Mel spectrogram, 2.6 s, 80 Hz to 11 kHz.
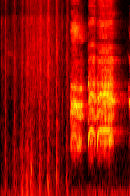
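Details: Red junglefowl crowing on the morning of 27 January 2021 during a decoy contest against a wild rival: soft rustles and clicks, then a loud harsh crow in two broken, rising-falling phrases and the start of another.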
